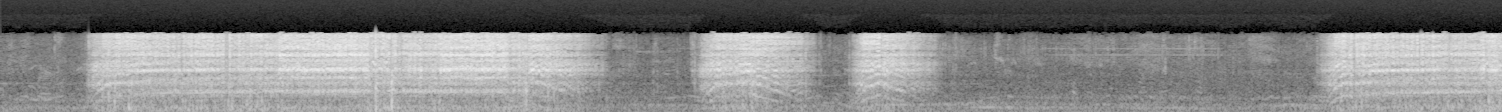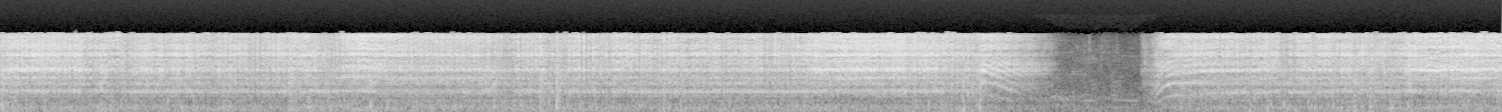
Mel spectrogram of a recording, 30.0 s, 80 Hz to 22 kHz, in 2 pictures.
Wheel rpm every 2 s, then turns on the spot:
80, 190, 150, 30, 20, 0, 30, 190, 200, 200, 200, 200, 100, 110, 200.
none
